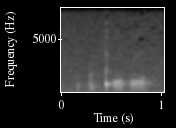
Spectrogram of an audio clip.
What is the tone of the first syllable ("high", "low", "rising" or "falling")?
high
